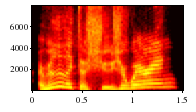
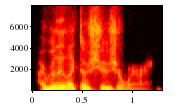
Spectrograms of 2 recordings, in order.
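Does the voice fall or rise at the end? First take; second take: rise; fall. First: The pitch rises at the end. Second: The pitch falls at the end. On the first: It sounds like a question or that more is coming. "With upspeak, it would sound more like this" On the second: It is a plain statement. "with a downward inflection at the end"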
